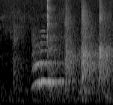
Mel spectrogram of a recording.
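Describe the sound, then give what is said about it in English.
At a gathering celebrating Pentecost, an audience starts clapping in moderate, uneven bursts, with a sustained high-pitched whoop rising over the first part of the applause. “Wait, we're clapping already.”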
